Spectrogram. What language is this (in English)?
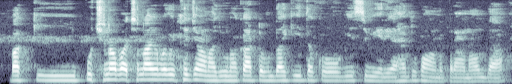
Dogri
